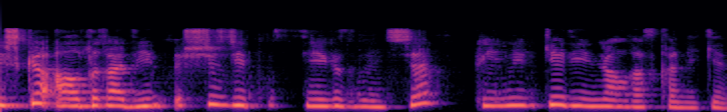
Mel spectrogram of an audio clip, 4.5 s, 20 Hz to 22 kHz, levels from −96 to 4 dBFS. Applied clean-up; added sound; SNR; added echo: neural mask model DeepFilterNet 3.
